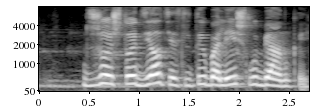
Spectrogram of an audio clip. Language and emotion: Russian, neutral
